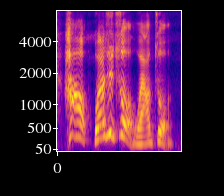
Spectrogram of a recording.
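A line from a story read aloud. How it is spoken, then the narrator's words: Loud. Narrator (Chinese): 我就敢大声的说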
